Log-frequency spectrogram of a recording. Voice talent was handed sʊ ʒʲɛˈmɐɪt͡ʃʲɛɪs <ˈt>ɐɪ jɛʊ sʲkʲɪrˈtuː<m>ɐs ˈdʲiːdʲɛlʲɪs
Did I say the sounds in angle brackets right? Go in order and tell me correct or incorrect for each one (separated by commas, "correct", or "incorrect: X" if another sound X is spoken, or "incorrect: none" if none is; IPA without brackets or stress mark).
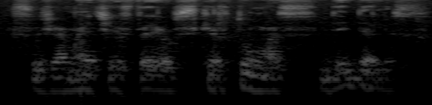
correct, correct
